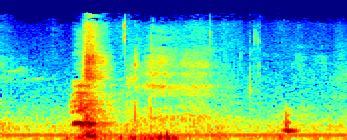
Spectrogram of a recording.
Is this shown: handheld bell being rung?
no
